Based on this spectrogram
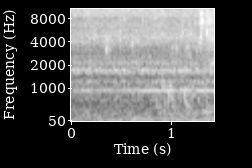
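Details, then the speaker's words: Kodak automatic dish siphon washing prints in a tray, started with a blast of water: steady rush with bubbling gurgle as it pulses water out, keeping the tray filled only to the top of the two squares; normal siphon gurgling. "like that you know it's working correctly and and that will keep the tray only filled up to the top of those two squares and it's safe to use"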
